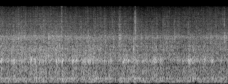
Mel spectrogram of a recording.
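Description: Breville Sous Chef food processor running steadily, its blade chopping a mix of toasted nuts, dates, goji berries and hemp seeds into a coarse crumb.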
